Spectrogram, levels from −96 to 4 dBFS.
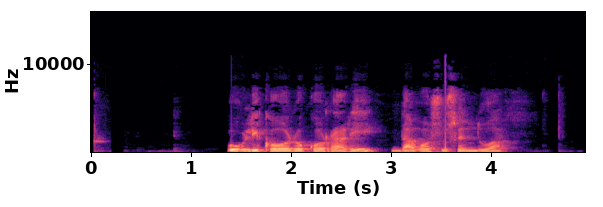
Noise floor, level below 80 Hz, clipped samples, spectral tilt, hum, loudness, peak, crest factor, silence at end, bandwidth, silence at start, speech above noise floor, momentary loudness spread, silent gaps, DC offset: -69 dBFS; -58 dBFS; under 0.1%; -7 dB/octave; none; -17 LUFS; 0 dBFS; 18 dB; 0.75 s; 7.8 kHz; 1.4 s; 53 dB; 10 LU; none; under 0.1%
